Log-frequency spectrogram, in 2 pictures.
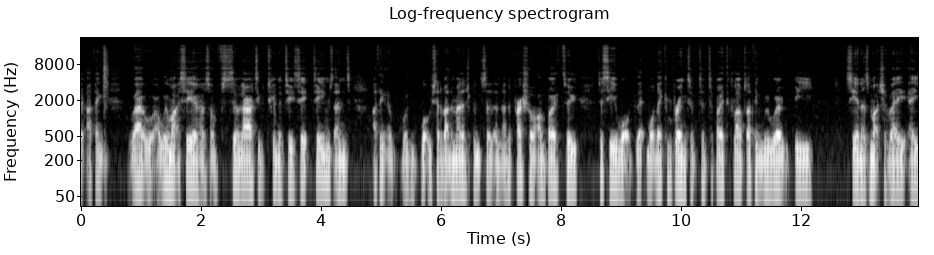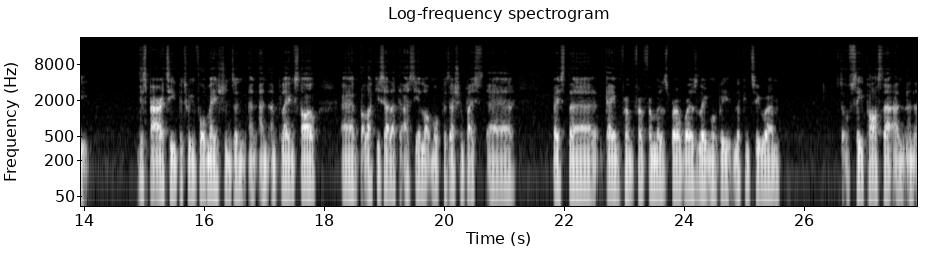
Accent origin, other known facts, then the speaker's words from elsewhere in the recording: Ireland; As an Irishman, Stephen Kenny as as Republic of Ireland manager is is horrifically bad.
